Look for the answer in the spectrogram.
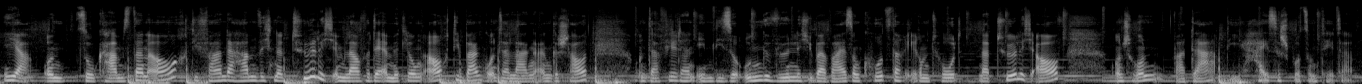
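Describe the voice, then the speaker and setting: Low voiced woman in her 30s, true crime podcast, expressive chatty, music in the back. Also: moderate pace, creaky. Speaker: podcast co-host. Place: radio studio. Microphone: studio microphone on boom arm. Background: background music.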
